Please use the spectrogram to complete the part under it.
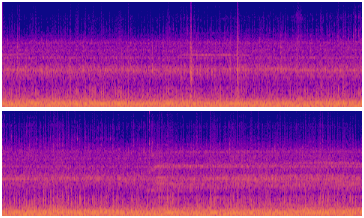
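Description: Wind rushes past in a low roar.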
